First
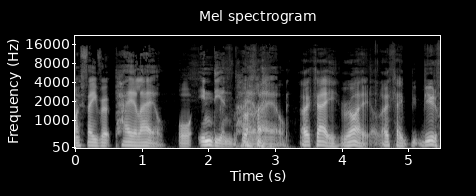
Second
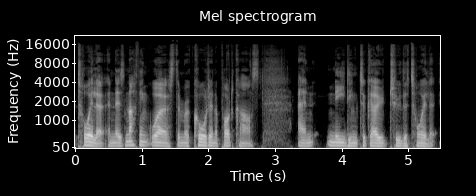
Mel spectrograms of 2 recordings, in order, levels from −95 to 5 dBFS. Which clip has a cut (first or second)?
first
